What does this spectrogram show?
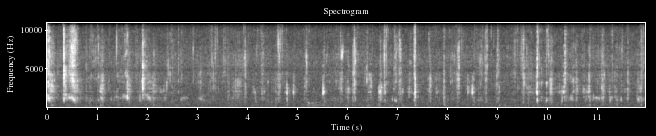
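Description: A person chewing a mouthful of cold-cut sub sandwich close to the microphone: irregular soft wet clicks and smacks of the mouth.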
